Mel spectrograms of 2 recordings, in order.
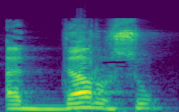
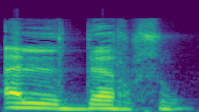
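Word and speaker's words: الدرس: Ici, ad-darsu. Je dis pas al-darsu. Je prononce pas le lam.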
